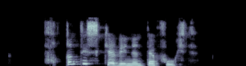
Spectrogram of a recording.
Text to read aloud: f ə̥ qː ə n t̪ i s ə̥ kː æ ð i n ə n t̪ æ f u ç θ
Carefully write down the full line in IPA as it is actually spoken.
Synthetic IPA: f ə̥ qː ə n t̪ i s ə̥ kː æ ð i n ə n t̪ æ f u ç θ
